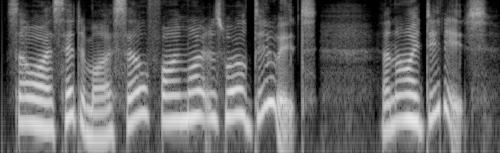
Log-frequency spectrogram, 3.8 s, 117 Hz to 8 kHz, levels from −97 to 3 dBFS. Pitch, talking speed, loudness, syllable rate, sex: 280 Hz, 225 wpm, -17 LUFS, 5.2 syllables/s, female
